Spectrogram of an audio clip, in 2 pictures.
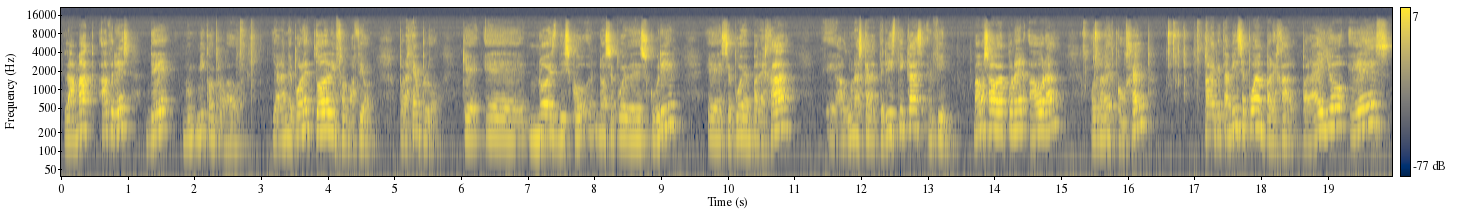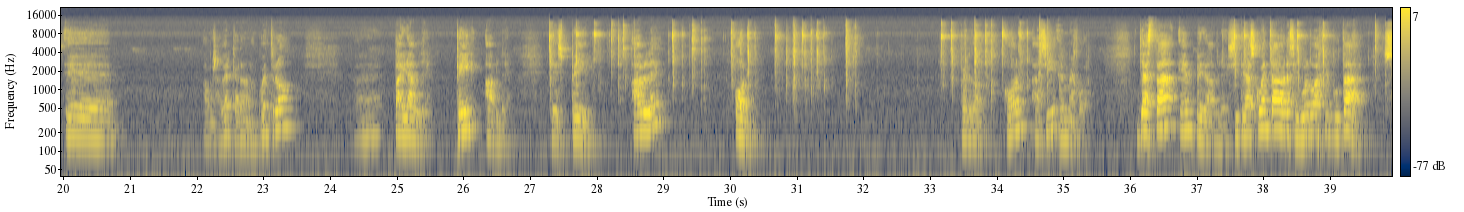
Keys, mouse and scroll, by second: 2.6 Return, 15.1-17.2 typing, 27.0-30.6 typing, 29.6 Caps_Lock, 33.1-34.3 typing, 37.7 ctrl+p, 38.1 ctrl+p, 38.5 ctrl+p, 38.9 ctrl+p, 39.6 Return.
